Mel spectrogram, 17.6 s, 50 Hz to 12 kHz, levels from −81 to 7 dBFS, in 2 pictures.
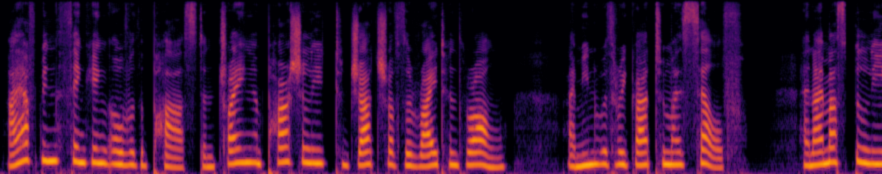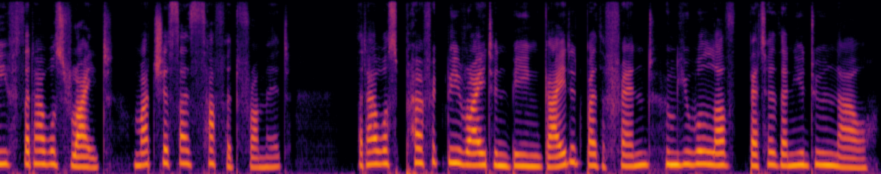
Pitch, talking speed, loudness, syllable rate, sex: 230 Hz, 195 wpm, -17 LUFS, 4.8 syllables/s, female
